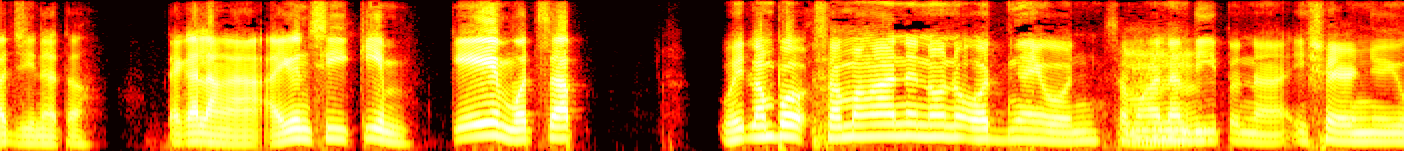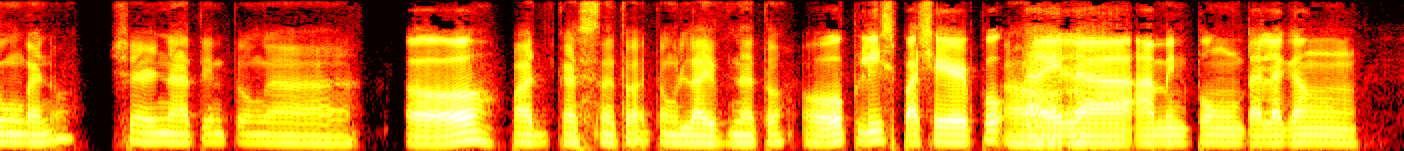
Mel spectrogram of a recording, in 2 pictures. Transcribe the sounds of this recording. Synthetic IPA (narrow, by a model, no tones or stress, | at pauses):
d͡ʒinɐt̪o̞ | t̪ɛɡɐlɐŋa̰ʔɐ̰jonsikim | kimwat̪sap̚ | wɛt̪lɐŋpo̞ʔsɐmɐŋanɐnoːnoʔo̞d̪̚ŋɐjonsɐmɐŋanɐnd̪iːt̪o̞nɐʔɪʃɛɹɲojʊŋʔɐno̞ | ʃɛɹnaːt̪ɪnt̪oŋa | ʔoːʔopad̪̚kɐst̪nɐt̪o̞̰ʔɛ̰t̪oŋlajvnɐt̪o̞ʔo̰ːʔoplispɐʃɛɹpoʔd̪aːhɪlaʔa̰ːmɪnpʊŋt̪ɐlɐɡaŋ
